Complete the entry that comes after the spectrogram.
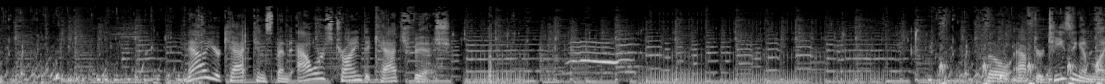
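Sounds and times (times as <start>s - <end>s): background music: 0.0s - 11.0s
cat meowing: 5.6s - 6.6s.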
